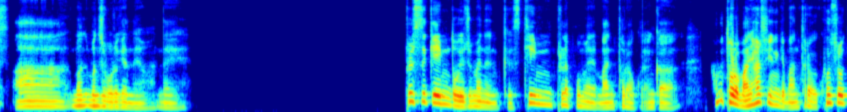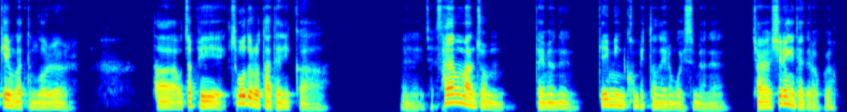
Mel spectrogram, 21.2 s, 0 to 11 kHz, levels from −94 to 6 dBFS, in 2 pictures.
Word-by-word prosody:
아. 115 Hz, -1 st, -2 dB
뭔 130 Hz, +1 st, -1 dB
뭔지 125 Hz, -1 st, 0 dB
모르겠네요. 95 Hz, -4 st, -4 dB
네. 95 Hz, -1 st, -12 dB, 2.7 s
플스 220 Hz, -1 st, +1 dB
게임도 160 Hz, -, +7 dB
요즘에는 105 Hz, -5 st, -2 dB
그 95 Hz, -, -12 dB
스팀 165 Hz, -, -2 dB
플랫폼에 120 Hz, -8 st, -4 dB
많더라고요. 95 Hz, +1 st, -7 dB
그니까 95 Hz, -3 st, -6 dB, 0.4 s
컴퓨터로 205 Hz, -6 st, +7 dB
많이 125 Hz, +2 st, +6 dB
할 200 Hz, +3 st, +6 dB
수 200 Hz, -1 st, -2 dB
있는게 135 Hz, -8 st, -1 dB
많더라고, 100 Hz, 0 st, -3 dB
콘솔 190 Hz, -1 st, +4 dB
게임 130 Hz, -6 st, +3 dB
같은 100 Hz, -2 st, -5 dB
거를. 95 Hz, -2 st, -6 dB, 1.0 s
다 110 Hz, -3 st, -2 dB
어차피 105 Hz, -1 st, -1 dB
키보드로 170 Hz, -8 st, +4 dB
다 110 Hz, -2 st, 0 dB
되니까. 90 Hz, -4 st, -9 dB, 0.9 s
네. 80 Hz, -2 st, -15 dB
이제 -, -, -23 dB
사양만 190 Hz, -, +3 dB
좀 100 Hz, -8 st, -6 dB, 0.4 s
되면은 100 Hz, -2 st, -6 dB, 0.2 s
게이밍 140 Hz, -2 st, -2 dB
컴퓨터나 115 Hz, -5 st, -9 dB
이런 90 Hz, 0 st, -8 dB
거 90 Hz, -, -9 dB
있으면은 85 Hz, -1 st, -13 dB, 0.3 s
잘 105 Hz, 0 st, -2 dB
실행이 175 Hz, -6 st, +2 dB
되더라고요. 95 Hz, 0 st, -8 dB
105 Hz, 290 characters per minute, -24 LUFS, 95-135 Hz, 2.7 s, 게임도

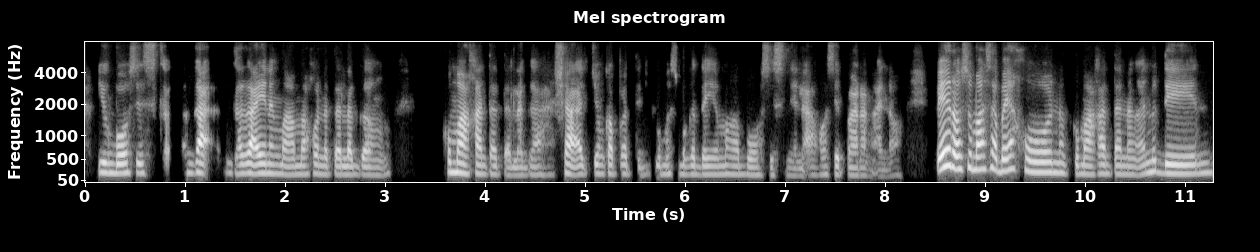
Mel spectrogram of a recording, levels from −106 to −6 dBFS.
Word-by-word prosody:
yung 210 Hz, -1 st, +1 dB
boses 200 Hz, 0 st, +1 dB
ka -, -, -10 dB, 0.2 s
ga 215 Hz, 0 st, +6 dB, 0.2 s
kagaya 195 Hz, 0 st, +4 dB
ng 195 Hz, -1 st, -4 dB
mama 175 Hz, 0 st, -3 dB
ko 195 Hz, -, -2 dB
na 175 Hz, -, -5 dB
talagang 170 Hz, 0 st, -4 dB, 0.5 s
kumakanta 195 Hz, -5 st, +1 dB
talaga, 160 Hz, +1 st, -9 dB
siya, -, -, +2 dB
at 175 Hz, -, -10 dB
yung 190 Hz, -, -6 dB
kapatid 185 Hz, -2 st, -7 dB
ko, 180 Hz, -, -10 dB
mas 180 Hz, 0 st, -11 dB
maganda 175 Hz, -1 st, -7 dB
yung 175 Hz, 0 st, -8 dB
mga 175 Hz, -2 st, -7 dB
boses 165 Hz, -2 st, -10 dB
nila, 150 Hz, -1 st, -9 dB
ako 175 Hz, 0 st, -13 dB
kasi 175 Hz, 0 st, -7 dB
parang 155 Hz, -1 st, -5 dB
ano, 135 Hz, -1 st, -14 dB, 0.3 s
pero 310 Hz, +2 st, +9 dB
sumasabay 275 Hz, -2 st, +4 dB
ako 220 Hz, -5 st, +1 dB, 0.2 s
kumakanta 185 Hz, 0 st, -3 dB
ng 170 Hz, -1 st, -6 dB
ano 230 Hz, -, -1 dB
din. 195 Hz, 0 st, 0 dB
185 Hz, 180 wpm, -23 LUFS, 170-200 Hz, 0.5 s, pero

